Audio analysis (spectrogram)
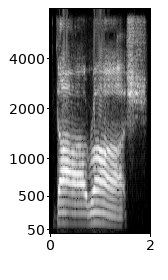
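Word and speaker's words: דָּרַשׁ: It's pronounced as darash.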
